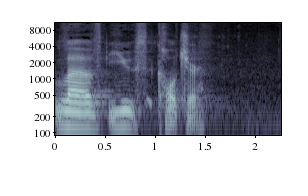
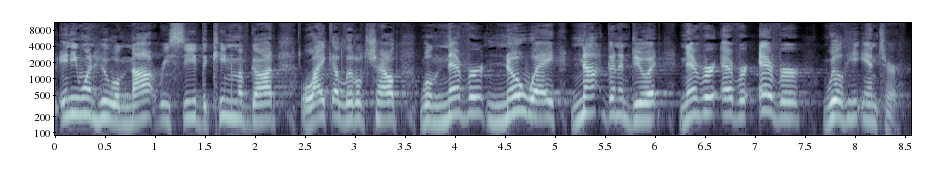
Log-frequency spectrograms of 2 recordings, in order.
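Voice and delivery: "never, no way, not gonna do it, never, ever" building higher and louder; maximum emphasis; 5 semitones higher, 4 dB louder than usual. Shown as a demonstration. Preacher paraphrasing Jesus, building to a loud emphatic never. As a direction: pile on the emphasis, climbing on each NEVER. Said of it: "couldn't throw out any more emphasis".

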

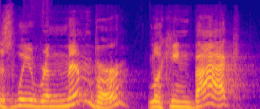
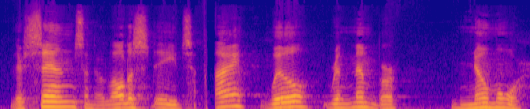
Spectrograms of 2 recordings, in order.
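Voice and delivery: softer, lower, solemn repetition; hushed quotation; 4 semitones lower, 6 dB quieter than usual. Real, not acted. Preacher repeating God's sworn pledge, hushed and solemn. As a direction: let the promise settle quietly.

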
